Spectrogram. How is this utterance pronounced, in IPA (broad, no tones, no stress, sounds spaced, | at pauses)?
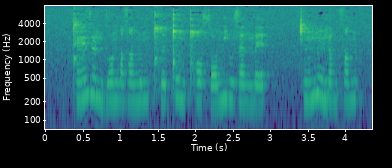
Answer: ǃ ɛ̃ z œ̃ n d ɔ n ɾ ə zˤ ɛ n u n ǃʰ ə ǃ u n ǃʰ o sˤ o n j u z a n m ɛ | ǀ ũ n ɾ ũ j œ n sˤ ɛ n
